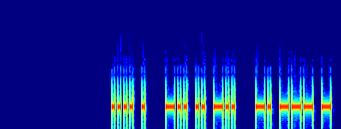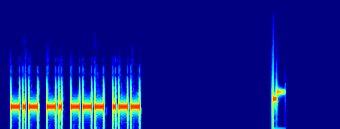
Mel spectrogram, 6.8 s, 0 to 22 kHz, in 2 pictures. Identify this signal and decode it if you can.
Morse code, heard as a keyed tone, about 40 wpm, 700 Hz. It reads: HE DID NOT KNOW
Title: Sets of 4 Words 40wpm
